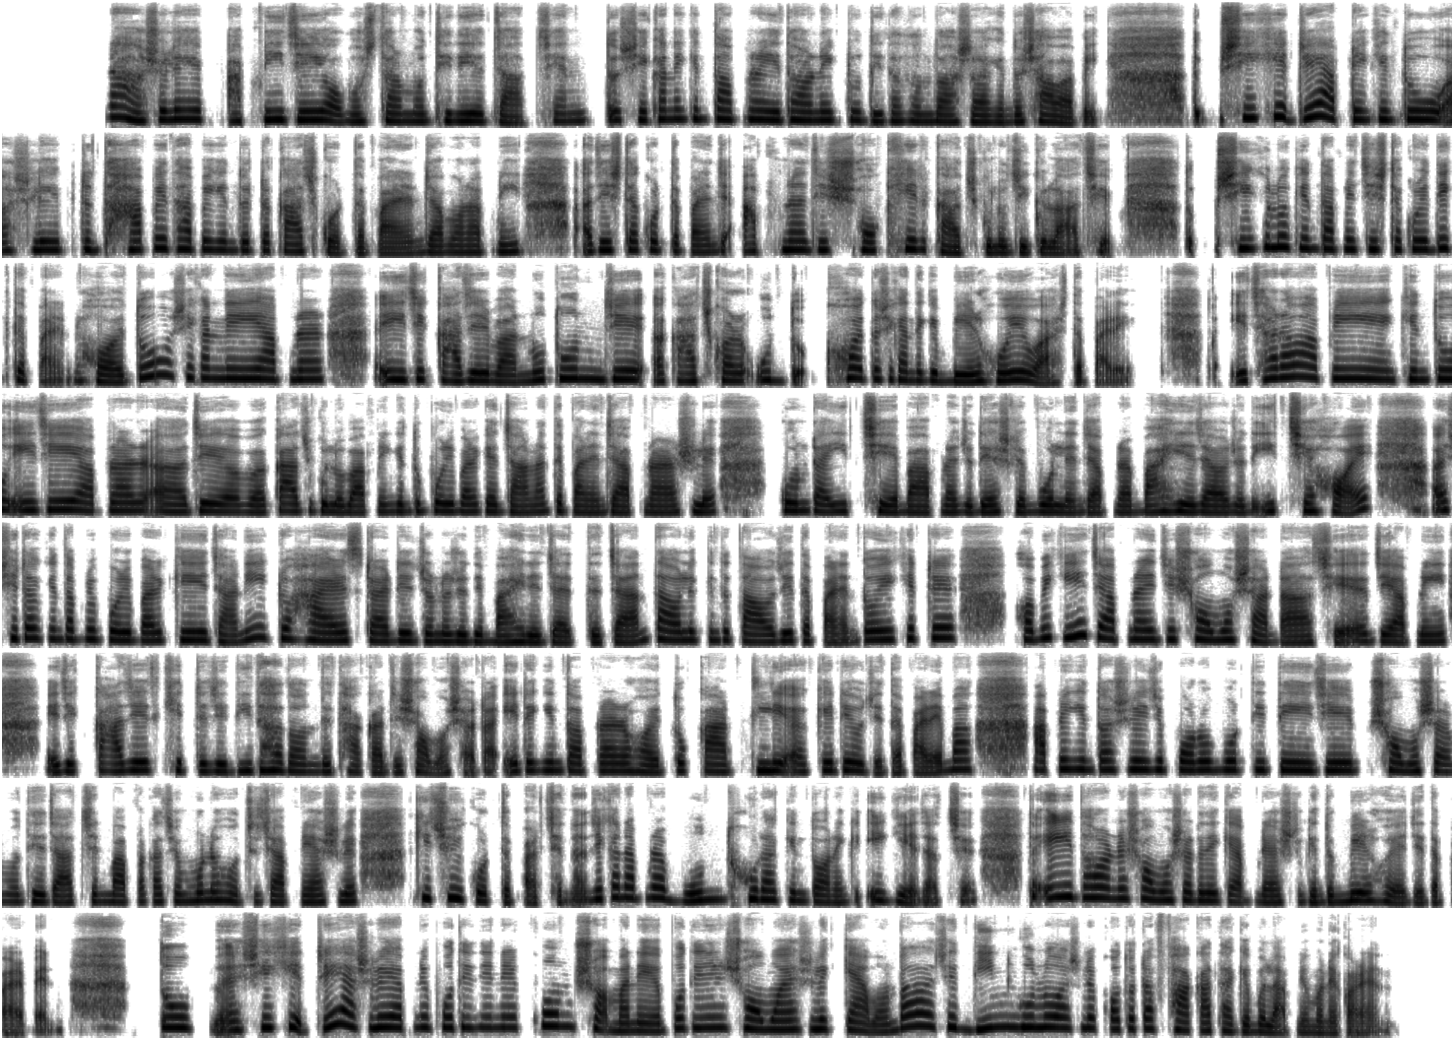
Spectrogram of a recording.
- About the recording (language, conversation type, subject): Bengali, advice, অবসরের পর জীবনে নতুন উদ্দেশ্য কীভাবে খুঁজে পাব?
- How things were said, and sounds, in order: in English: "higher study"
